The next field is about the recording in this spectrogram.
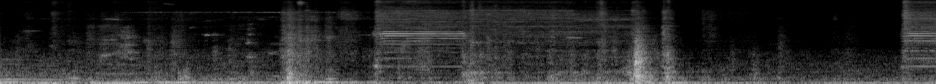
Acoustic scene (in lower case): bus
